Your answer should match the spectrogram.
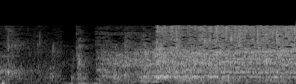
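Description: Ordinary tap water is poured into drinking glasses for an experiment, a soft trickle at first that swells into a steady, loud rushing splash for the second half, with no talking.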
